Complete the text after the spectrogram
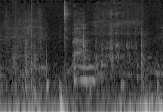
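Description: Kitchen handling: a fridge door opens with a soft thud and rattling shelf contents as a bottle of full-cream milk is lifted out, followed by scraping and clinking.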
